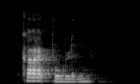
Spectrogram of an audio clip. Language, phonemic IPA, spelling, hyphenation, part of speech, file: Dutch, /ˈkɑrˌpuːlə(n)/, carpoolen, car‧poo‧len, verb, Nl-carpoolen.ogg
- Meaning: to carpool; to share a car to save fuel, fuel costs, etc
